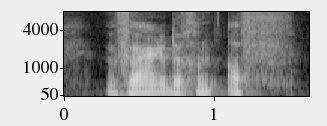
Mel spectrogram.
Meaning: inflection of afvaardigen: 1. plural present indicative 2. plural present subjunctive
- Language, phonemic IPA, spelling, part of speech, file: Dutch, /ˈvardəɣə(n) ˈɑf/, vaardigen af, verb, Nl-vaardigen af.ogg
